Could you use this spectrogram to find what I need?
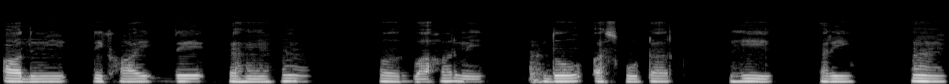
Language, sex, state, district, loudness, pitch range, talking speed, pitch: Hindi, male, Uttar Pradesh, Hamirpur, -19 LUFS, 125-135 Hz, 90 wpm, 130 Hz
